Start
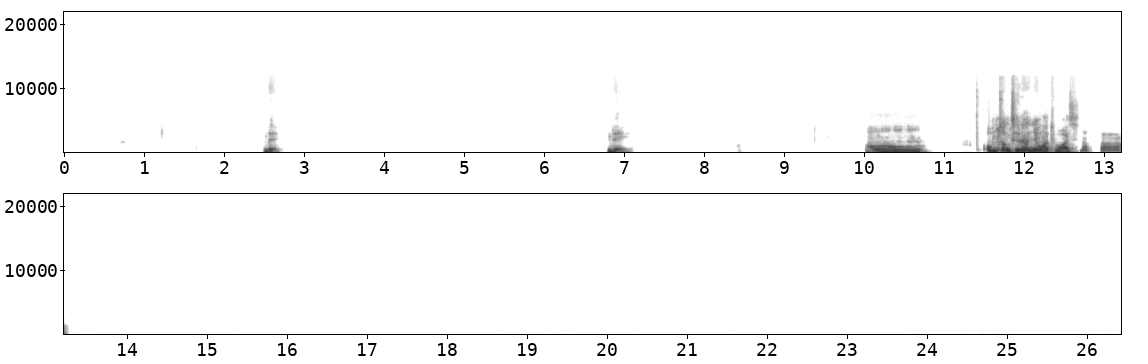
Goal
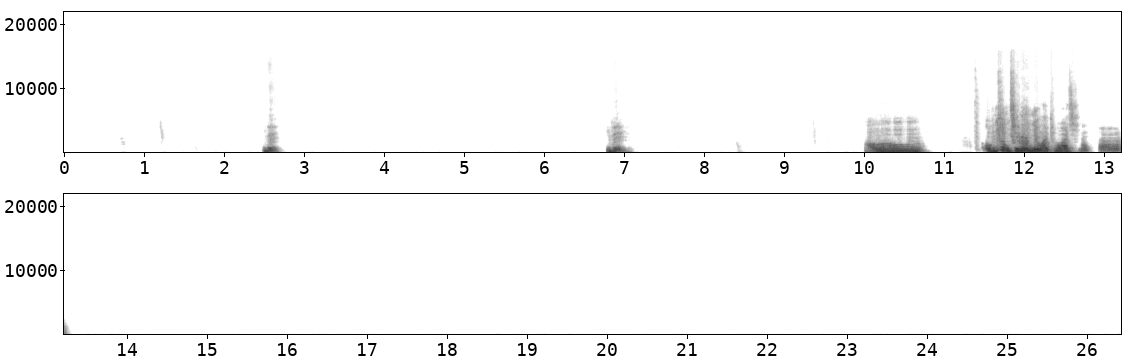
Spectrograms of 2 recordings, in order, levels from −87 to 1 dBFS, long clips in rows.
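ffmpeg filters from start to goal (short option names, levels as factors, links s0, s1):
-filter_complex "[0:a]asplit=4[s0][s1][s2][s3];[s1]asetrate=22050,aresample=44100,atempo=2,volume=0.251[s4];[s2]asetrate=35002,aresample=44100,atempo=1.25992,volume=0.891[s5];[s3]asetrate=58866,aresample=44100,atempo=0.749154,volume=1[s6];[s0][s4][s5][s6]amix=inputs=4:normalize=0,flanger=delay=7.7:depth=3.3:regen=-58:speed=1:shape=triangular,volume=0.841"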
